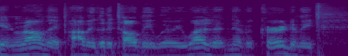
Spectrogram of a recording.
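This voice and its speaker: The voice is somewhat breathy, with a New York accent. Its pitch varies in an ordinary way. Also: man. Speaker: professor and author. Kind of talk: interview storytelling. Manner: hesitant, many fillers.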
